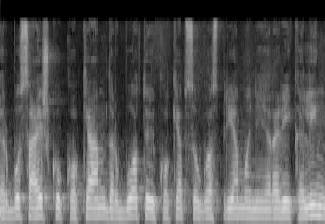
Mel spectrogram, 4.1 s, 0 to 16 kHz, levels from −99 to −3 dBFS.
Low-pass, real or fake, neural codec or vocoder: 10.8 kHz; real; none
